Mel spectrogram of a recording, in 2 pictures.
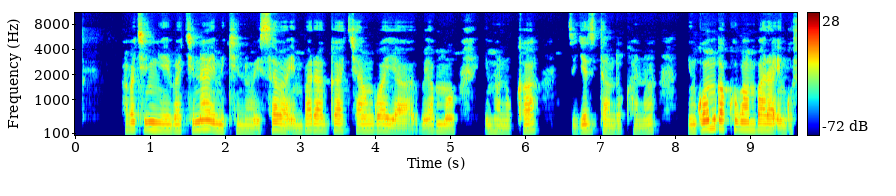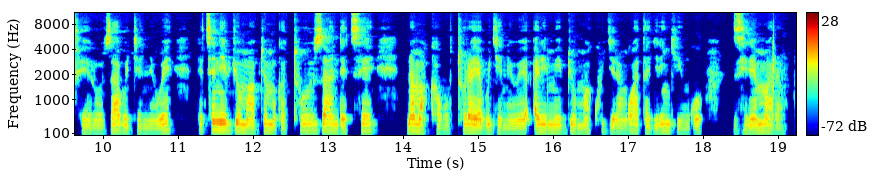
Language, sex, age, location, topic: Kinyarwanda, female, 25-35, Kigali, health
